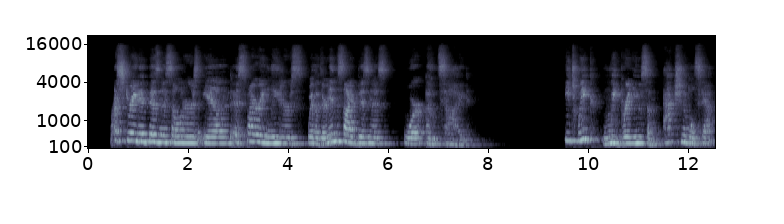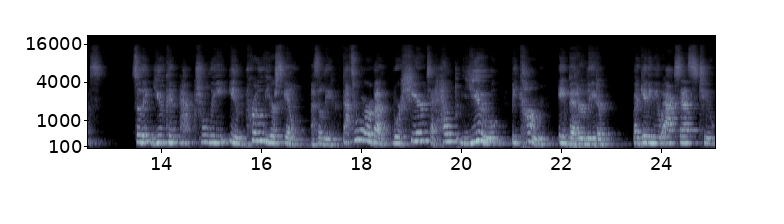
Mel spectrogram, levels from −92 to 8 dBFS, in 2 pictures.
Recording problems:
off-mic speech; far
room echo; noticeable; dies away in 0.5 s

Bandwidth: 15.5 kHz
